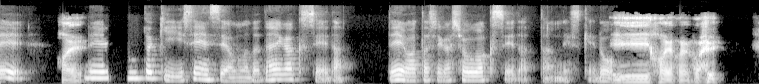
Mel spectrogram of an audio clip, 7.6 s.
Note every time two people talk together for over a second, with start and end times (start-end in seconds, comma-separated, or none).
none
